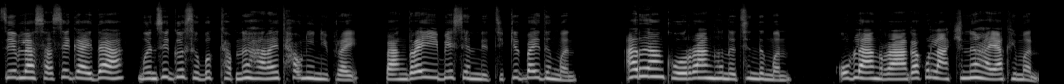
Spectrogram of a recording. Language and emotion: Bodo, angry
